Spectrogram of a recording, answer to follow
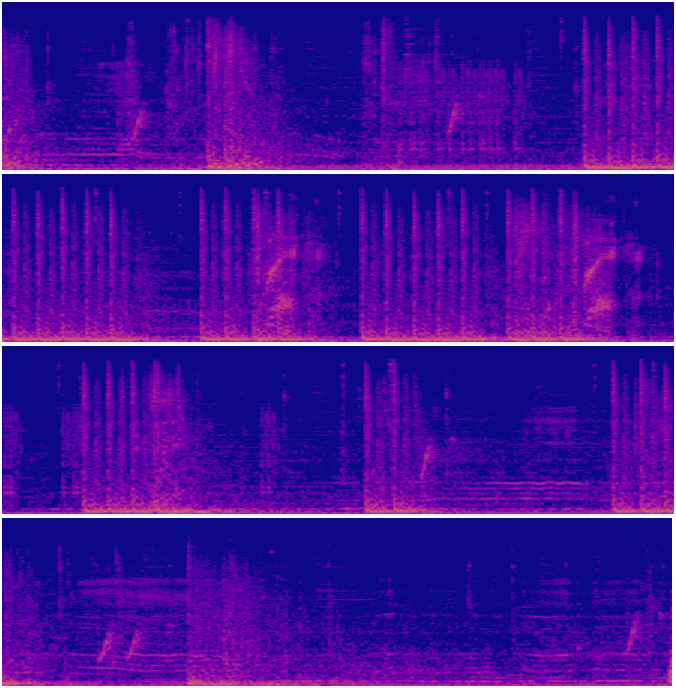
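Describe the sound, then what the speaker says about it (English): Rapid bursts of double shotgun blasts from the video game Nuclear Throne, loud and close, firing in clustered volleys with short pauses between, over a pulsing game soundtrack. "double shotgun makes things go away faster than a normal shotgun"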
